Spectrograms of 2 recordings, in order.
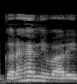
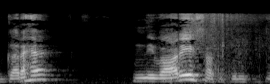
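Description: First: ਗ੍ਰਹਿ run straight into ਨਿਵਾਰੇ with no break; ਗ੍ਰਹਿ said fast and clipped into ਨਿਵਾਰੇ, no yamak; wrong reading. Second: ਗ੍ਰਹਿ split as ga-ra-hi with a rise, then a pause before ਨਿਵਾਰੇ; ਗ੍ਰਹਿ sounded out syllable by syllable, then a pause; correct yamak. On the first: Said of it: "ਨਹੀਂ ਕਹਿਣਾ". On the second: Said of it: "ਗ੍ਰਹਿ ਪਦ ਤੇ ਯਮਕ ਲਾਉਣੀ ਹੈ". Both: Shown as a demonstration.

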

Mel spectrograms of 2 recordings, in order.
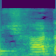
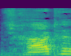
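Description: First: ਛਾਟ ending in a plain hard t; hard t misreading. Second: ਛਾਠ ending in an aspirated th; soft ending. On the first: Teacher showing what not to say, ਛਾਟ with hard t. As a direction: close ਛਾਟ on t with no puff. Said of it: "ਇਹਨੂੰ ਛਾਟ ਨਹੀਂ ਕਹਿਣਾ ਹੈ". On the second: Teacher correcting a pupil, ਛਾਠ softly aspirated at the end. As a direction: let breath out on the end of ਛਾਠ. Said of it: "ਛਾਠ ਪੋਲਾ ਹੀ ਬੋਲਣਾ ਹੈ". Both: Shown as a demonstration.

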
